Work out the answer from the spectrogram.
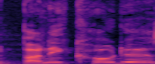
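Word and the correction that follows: Bunyodkor: Is that Bunyot the name of the team? – There we go. Bunyot Kor.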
